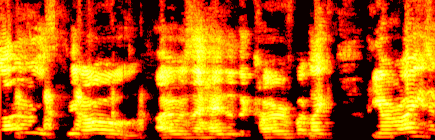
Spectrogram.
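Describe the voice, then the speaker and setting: The speaker is a man. He has a western Irish accent. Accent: Irish (west of Ireland). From Ireland, Loughrea, County Galway. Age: 40s. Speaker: singer-songwriter. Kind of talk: interview, casual chat.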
